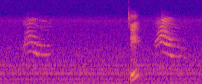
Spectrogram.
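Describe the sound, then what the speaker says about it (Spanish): A pet cat meows indoors, three short rising-and-falling meows spread over a few seconds, faint and slightly distant, with a brief voice in between and a quiet room hum underneath. "Se escucha mi gato que ella anda ahí haciendo su show"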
